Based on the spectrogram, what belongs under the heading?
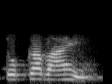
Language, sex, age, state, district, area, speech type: Hindi, female, 45-60, Uttar Pradesh, Bhadohi, rural, conversation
